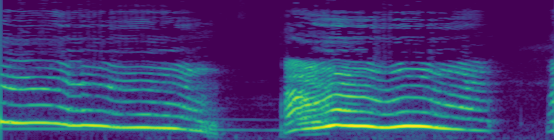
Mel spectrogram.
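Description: Alaskan Malamute howling: two long howls with a short break between them, the first sliding slowly down in pitch, the second wavering up and down.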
